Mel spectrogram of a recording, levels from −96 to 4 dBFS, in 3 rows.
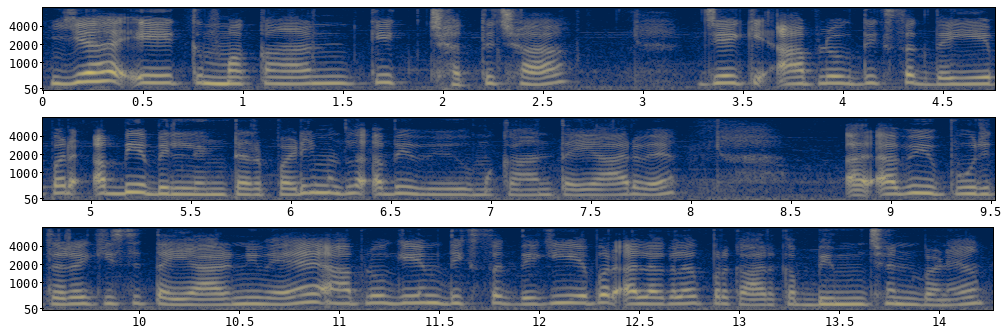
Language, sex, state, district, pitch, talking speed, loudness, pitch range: Hindi, female, Uttarakhand, Uttarkashi, 240 Hz, 180 wpm, -33 LUFS, 220-255 Hz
